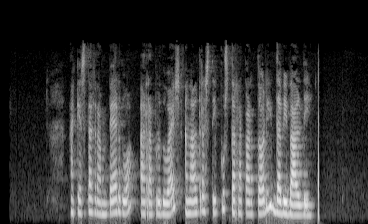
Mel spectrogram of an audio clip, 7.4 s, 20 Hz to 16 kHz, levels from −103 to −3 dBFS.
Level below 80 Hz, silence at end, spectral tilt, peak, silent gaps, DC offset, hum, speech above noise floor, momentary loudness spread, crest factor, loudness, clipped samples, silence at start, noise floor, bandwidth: -62 dBFS; 1 s; -7 dB/octave; -2 dBFS; none; under 0.1%; none; 52 dB; 9 LU; 20 dB; -20 LUFS; under 0.1%; 1.4 s; -72 dBFS; 7.6 kHz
